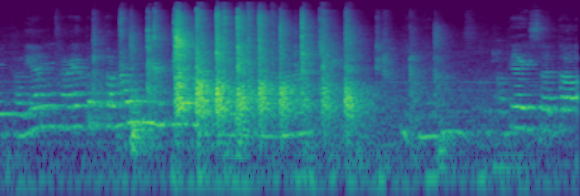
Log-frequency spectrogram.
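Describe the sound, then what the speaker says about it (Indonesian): A class of students claps together in a rhythmic run of about a dozen sharp, even claps at a close distance, with talking before and after. "Kalian tepuk tangan."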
